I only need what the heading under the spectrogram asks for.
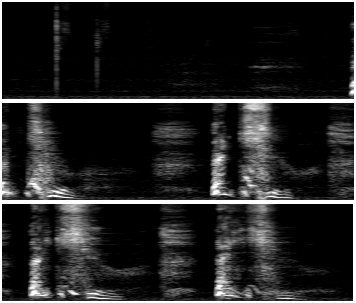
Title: chhinkni sneezes, messy, nose blowing, tissues shown at end 🤧🤧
